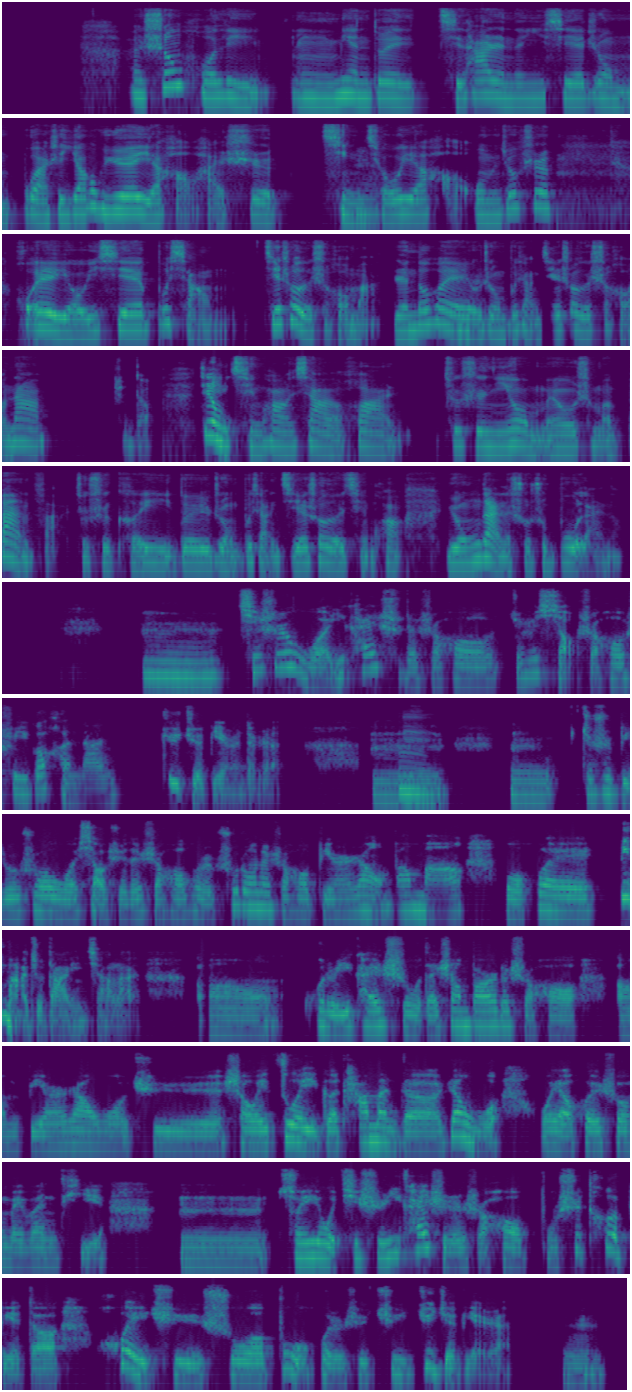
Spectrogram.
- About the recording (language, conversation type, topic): Chinese, podcast, 你是怎么学会说“不”的？
- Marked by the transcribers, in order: none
